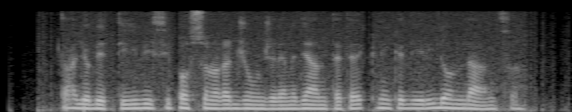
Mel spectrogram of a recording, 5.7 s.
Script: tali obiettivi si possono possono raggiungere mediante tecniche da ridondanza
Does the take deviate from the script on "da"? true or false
true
